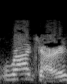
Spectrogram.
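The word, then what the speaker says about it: Ghajar: Well, Rajar is how it's pronounced in the local lingo.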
